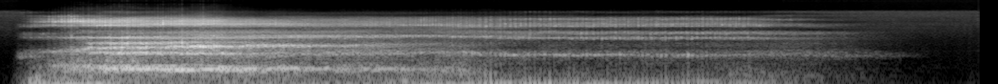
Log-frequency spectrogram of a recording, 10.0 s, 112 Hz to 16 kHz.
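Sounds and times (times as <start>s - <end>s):
dragon roar hovering: 0.2s - 8.9s.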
